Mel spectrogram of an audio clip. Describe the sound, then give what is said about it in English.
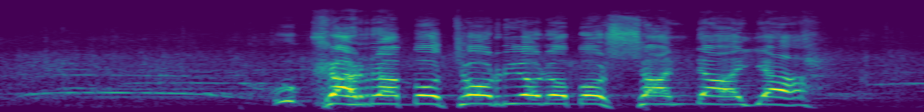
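An audience erupts in loud shouts and cheers of praise to God, voices rising together in a series of energetic bursts, with clapping mixed in and a quieter hum of voices before it starts. “Somebody give God a shout of praise right now.”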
